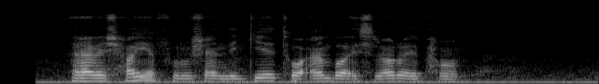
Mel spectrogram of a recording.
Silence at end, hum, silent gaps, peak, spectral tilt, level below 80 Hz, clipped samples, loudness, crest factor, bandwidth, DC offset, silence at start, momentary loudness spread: 0 s; none; none; -10 dBFS; -6.5 dB/octave; -58 dBFS; under 0.1%; -30 LUFS; 20 dB; 11.5 kHz; under 0.1%; 0.35 s; 19 LU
